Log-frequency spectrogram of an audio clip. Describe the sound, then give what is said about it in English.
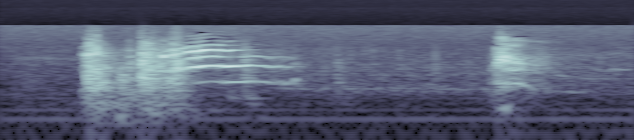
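A soaking wet cat meows at the front door in the middle of a clear night, first a long, drawn-out wavering meow and then a shorter one after a pause, clear over a faint low hum, with no one speaking. “That cursed cat.”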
